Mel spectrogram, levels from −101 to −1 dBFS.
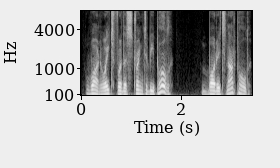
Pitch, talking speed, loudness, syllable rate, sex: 125 Hz, 210 wpm, -16 LUFS, 5.6 syllables/s, male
